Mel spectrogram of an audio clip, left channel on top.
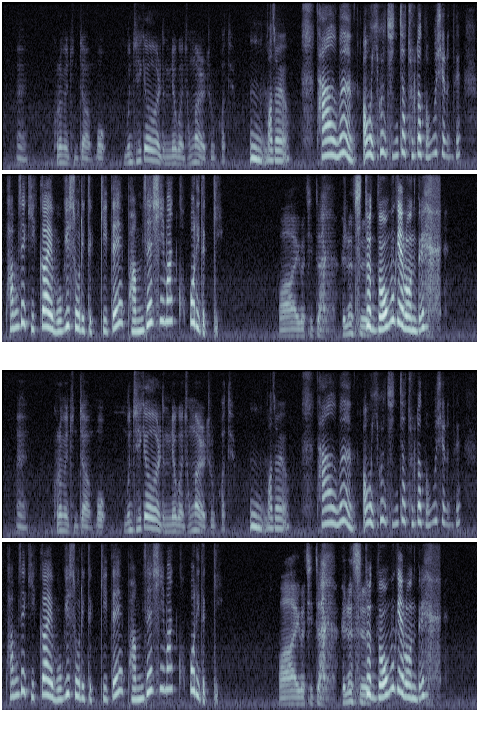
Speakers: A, on the right (about 50°); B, on the left (about 30°).
A: 예. 그러면 진짜 뭐 문제 해결 능력은 정말 좋을 것 같아요.
B: 음, 맞아요. 다음은, 어, 이건 진짜 둘 다 너무 싫은데? 밤새 귓가에 모기 소리 듣기 대 밤새 심한 코골이 듣기.
A: 와, 이거 진짜 <laughs> 밸런스,
B: 진짜 너무 괴로운데? <laughs>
